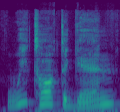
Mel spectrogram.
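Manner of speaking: ordinary talk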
